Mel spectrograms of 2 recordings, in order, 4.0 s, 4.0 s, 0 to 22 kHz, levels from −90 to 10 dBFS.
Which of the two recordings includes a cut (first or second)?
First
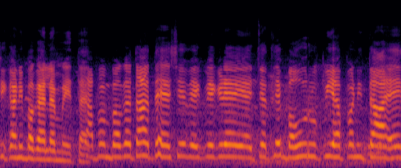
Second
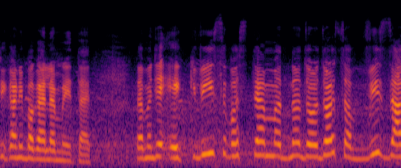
first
